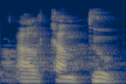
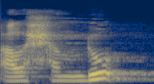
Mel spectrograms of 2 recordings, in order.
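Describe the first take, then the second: First: The middle consonant is a hard k sound. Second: The middle consonant is a breathy h sound. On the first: The speaker calls it wrong. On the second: The speaker calls it right.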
